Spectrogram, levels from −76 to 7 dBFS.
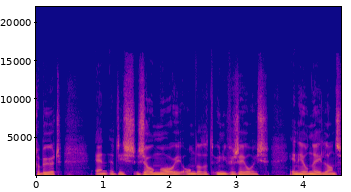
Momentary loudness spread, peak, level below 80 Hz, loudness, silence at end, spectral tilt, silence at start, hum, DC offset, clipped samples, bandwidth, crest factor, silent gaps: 9 LU; -10 dBFS; -64 dBFS; -25 LUFS; 0 s; -5 dB/octave; 0 s; none; under 0.1%; under 0.1%; 16 kHz; 16 dB; none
